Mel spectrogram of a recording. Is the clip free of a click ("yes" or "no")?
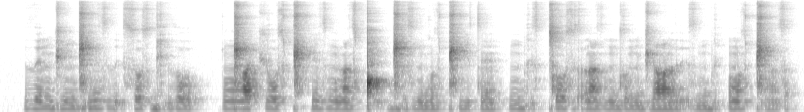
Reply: no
